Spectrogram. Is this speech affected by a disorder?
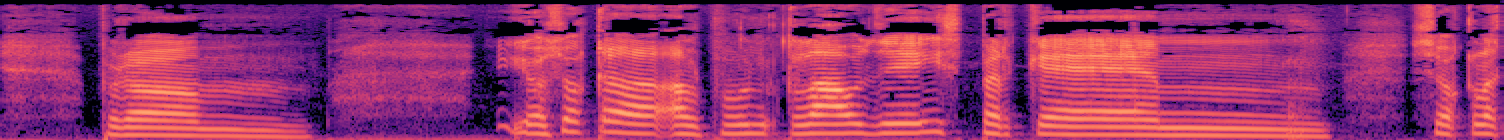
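Yes: Down syndrome; congenital, three copies of chromosome 21, adult.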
